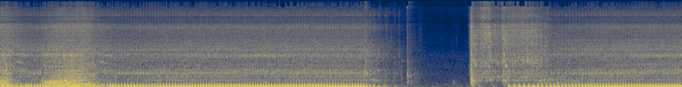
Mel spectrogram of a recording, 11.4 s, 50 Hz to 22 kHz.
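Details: Kymco Agility Renouvo Naked 50cc four-stroke scooter after repair of broken variator, torn belt and oil change: small single fires, settles into an even low putter, briefly cuts out, then picks back up to a steady idle; healthy.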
